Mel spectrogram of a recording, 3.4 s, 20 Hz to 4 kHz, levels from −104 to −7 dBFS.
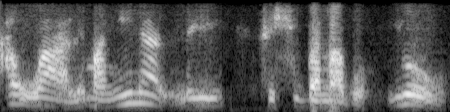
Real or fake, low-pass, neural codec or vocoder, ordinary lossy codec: fake; 3.6 kHz; vocoder, 44.1 kHz, 128 mel bands, Pupu-Vocoder; AAC, 32 kbps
